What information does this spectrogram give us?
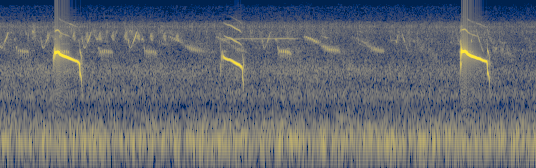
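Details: Little ringed plover giving three loud, sharply descending whistled calls, each sliding quickly downward, the second softer, spaced about two seconds apart, over a faint low steady hum.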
